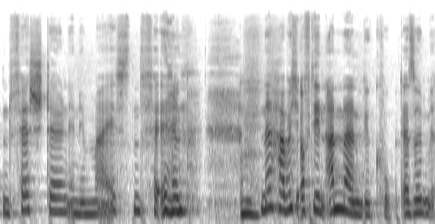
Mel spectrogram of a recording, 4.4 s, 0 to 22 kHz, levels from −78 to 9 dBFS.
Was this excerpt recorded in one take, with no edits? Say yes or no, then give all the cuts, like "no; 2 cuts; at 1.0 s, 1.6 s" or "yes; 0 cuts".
yes; 0 cuts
